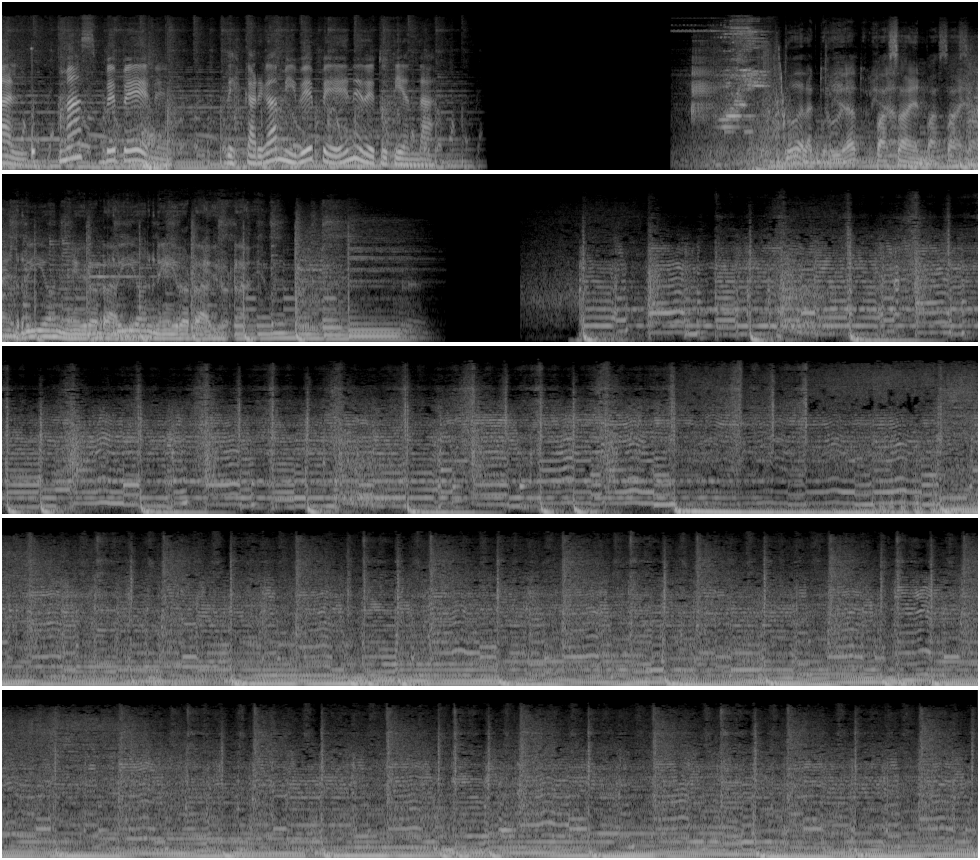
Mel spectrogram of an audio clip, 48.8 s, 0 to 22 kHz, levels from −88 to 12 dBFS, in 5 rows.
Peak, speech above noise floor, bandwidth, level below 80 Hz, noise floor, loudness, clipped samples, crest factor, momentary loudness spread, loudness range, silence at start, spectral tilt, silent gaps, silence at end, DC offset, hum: -12 dBFS; 28 dB; 15.5 kHz; -32 dBFS; -52 dBFS; -27 LUFS; under 0.1%; 14 dB; 8 LU; 7 LU; 0 s; -5.5 dB/octave; 4.86-6.69 s, 14.22-14.95 s; 0 s; under 0.1%; none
